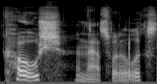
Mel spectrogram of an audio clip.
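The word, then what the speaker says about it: cosh: this graph now the hyperbolic cosine and that's pronounced Kosh and that's what it looks like is the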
